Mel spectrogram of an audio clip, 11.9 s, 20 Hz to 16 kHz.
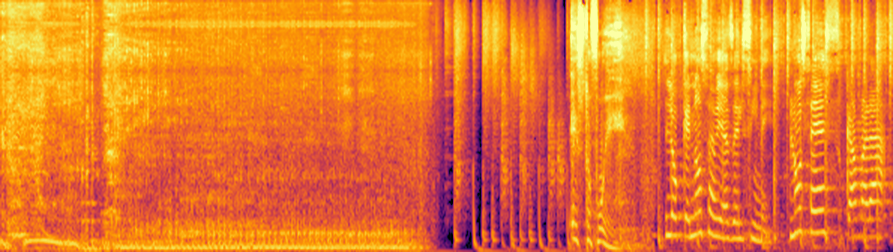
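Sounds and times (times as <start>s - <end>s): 
Tyrannosaurus rex roar made from tiger, alligator and baby elephant sounds: 0.0s - 5.8s
speech: 7.6s - 11.8s.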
